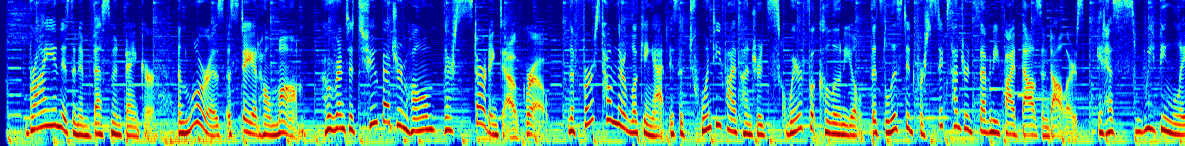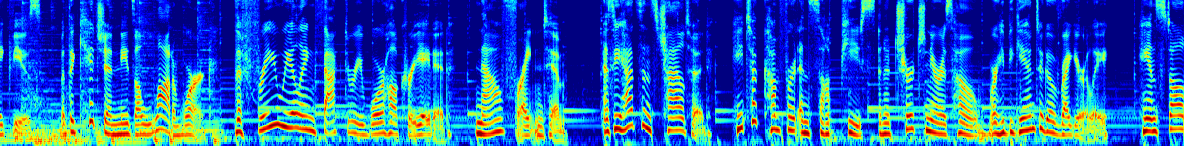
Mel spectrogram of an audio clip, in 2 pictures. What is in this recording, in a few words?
Broadcast Narration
